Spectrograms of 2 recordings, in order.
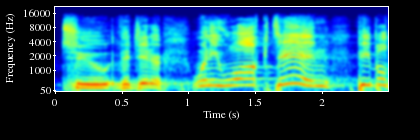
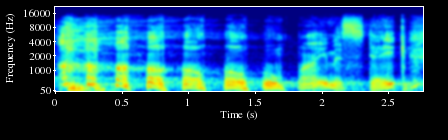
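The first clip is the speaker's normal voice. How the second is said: rueful laugh; 7 semitones lower, 3 dB quieter, much slower than usual. Acted. Rabbi realizes with a laugh.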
